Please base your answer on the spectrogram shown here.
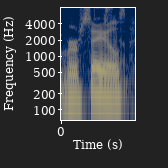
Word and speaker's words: Versailles: Versailles, Missouri. Should be probably pronounced Versailles, but we call it Versailles.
